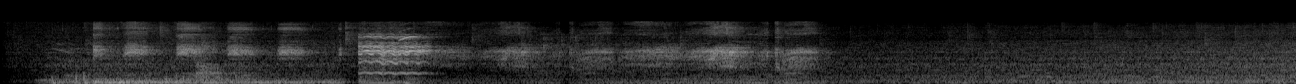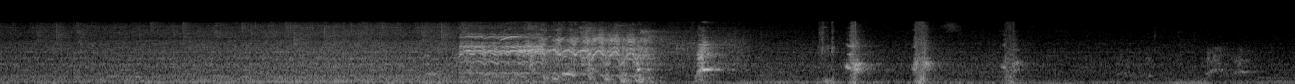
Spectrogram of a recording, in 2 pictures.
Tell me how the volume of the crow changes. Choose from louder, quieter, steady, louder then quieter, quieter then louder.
quieter then louder.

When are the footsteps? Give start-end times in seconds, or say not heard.
not heard.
